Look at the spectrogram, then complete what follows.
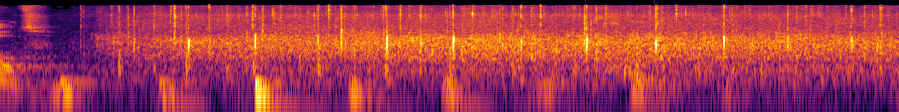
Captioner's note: audience applauding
